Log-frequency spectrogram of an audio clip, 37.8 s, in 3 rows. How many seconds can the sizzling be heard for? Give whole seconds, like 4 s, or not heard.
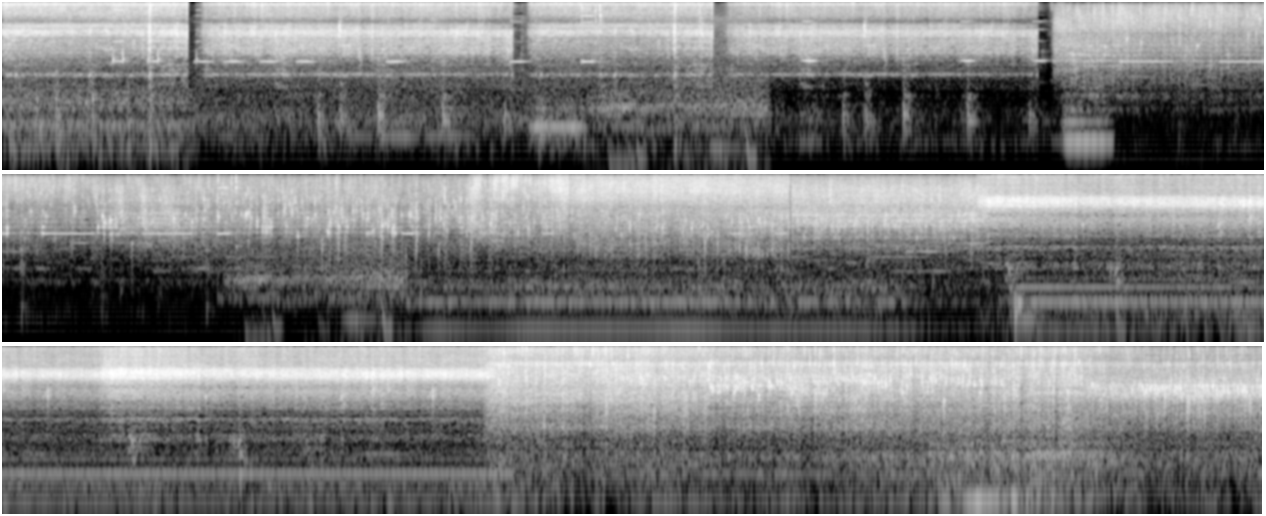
38 s.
